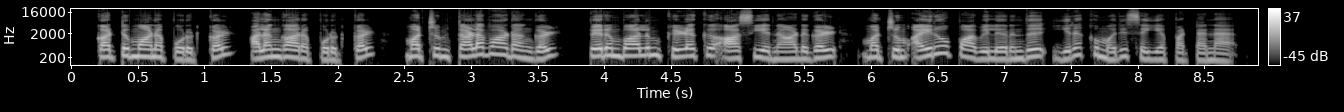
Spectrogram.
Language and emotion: Tamil, neutral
